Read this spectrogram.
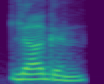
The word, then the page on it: lagan: Indian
